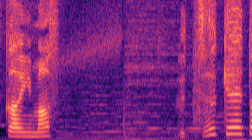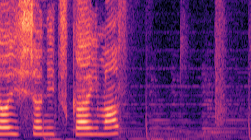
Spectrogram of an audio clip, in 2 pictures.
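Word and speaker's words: とは: When speaking in written language, use TOHA (Pronunciation is TOWA) Used together with plain form.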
